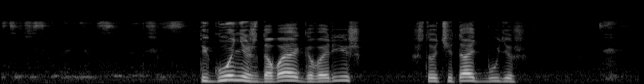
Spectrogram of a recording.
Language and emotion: Russian, angry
